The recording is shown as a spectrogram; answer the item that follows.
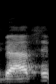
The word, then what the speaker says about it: bathe: beds BATHE beds BATHE आमर pronunciation किए करती बैथ विभिन्न प्रकार कहते किंतु spoken English रोची बेथ BATHE next लेख पिले बेग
